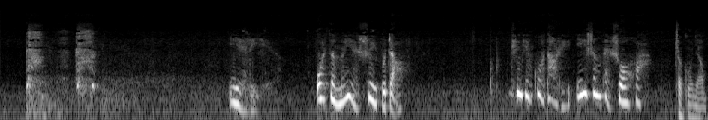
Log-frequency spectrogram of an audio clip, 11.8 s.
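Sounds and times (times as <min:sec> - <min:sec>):
girl coughing: 0:00.4 - 0:01.8
speech: 0:03.8 - 0:04.4, 0:05.3 - 0:06.8, 0:08.6 - 0:11.7.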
